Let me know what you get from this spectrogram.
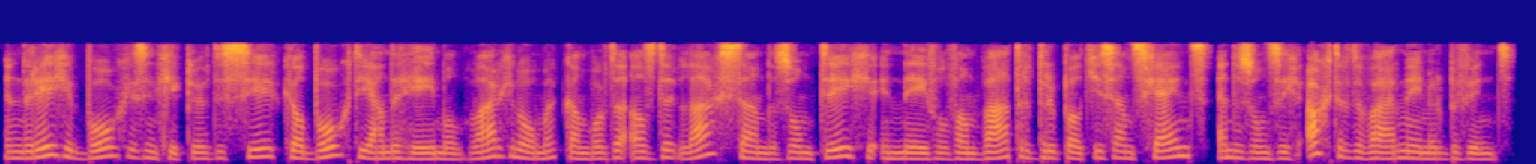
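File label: speaker, American English; piper-voices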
